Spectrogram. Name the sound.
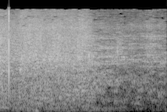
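Kyara waterfall, water flowing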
